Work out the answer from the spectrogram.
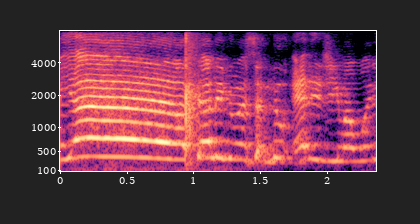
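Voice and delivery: big, high "Yeah!" then a pumped line; hyped shout. Real, not acted. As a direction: yell it out fired up. Hyped outburst.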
